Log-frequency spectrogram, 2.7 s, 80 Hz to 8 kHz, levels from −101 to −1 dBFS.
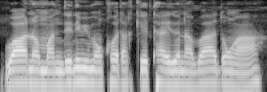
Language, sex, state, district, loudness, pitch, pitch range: Garo, male, Meghalaya, South Garo Hills, -17 LUFS, 125 Hz, 120-125 Hz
